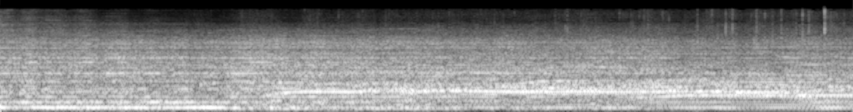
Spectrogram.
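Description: Live rock music played loud in a club, with electric guitar to the fore; a long held note comes in about a second and a half in.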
